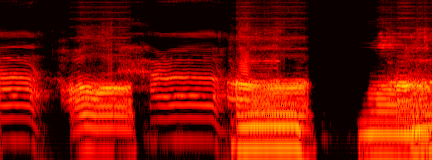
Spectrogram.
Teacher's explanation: আর এই হাটা কণ্ঠনালীর মধ্যখান থেকে মধ্যখান থেকে হবে। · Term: লম্বা হা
